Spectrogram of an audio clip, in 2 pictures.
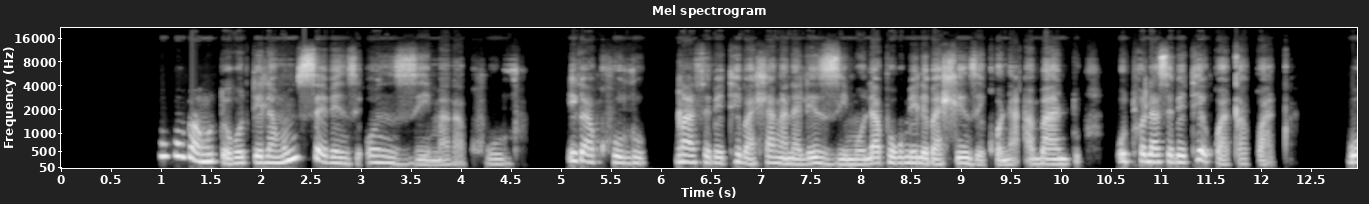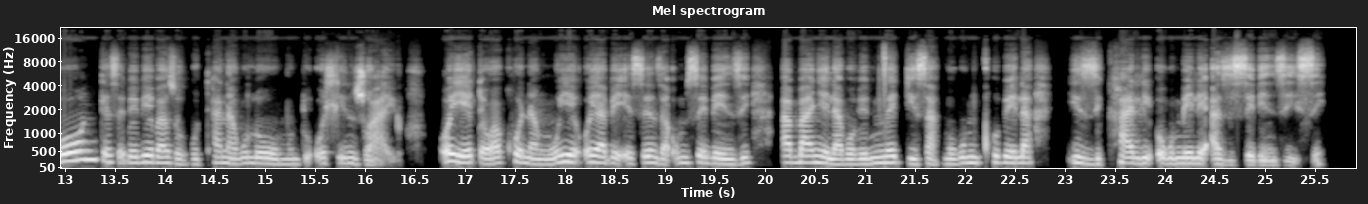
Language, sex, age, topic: North Ndebele, female, 25-35, health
